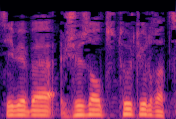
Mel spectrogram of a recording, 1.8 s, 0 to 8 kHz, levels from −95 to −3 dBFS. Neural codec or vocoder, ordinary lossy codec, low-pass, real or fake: none; MP3, 24 kbps; 7.2 kHz; real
